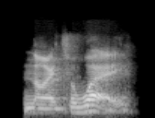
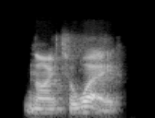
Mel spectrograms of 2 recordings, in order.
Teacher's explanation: there's a liaison here, right? Again, consonant sound at the end of night and vowel sound at the beginning of away. So it's night away.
